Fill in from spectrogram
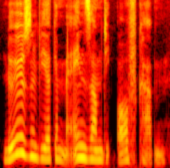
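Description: An old male music wizard with a long grey beard, as a woman puts him on. He talks low, slow and thoughtful, recorded close and dry. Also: expressive, dark tone, no echo. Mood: resolute.

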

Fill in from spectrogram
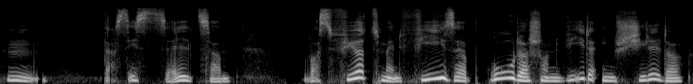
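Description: A man's voice: high-pitched, big pitch swings, slow pace, mellow, dry recording, clean studio sound, heavily acted. A woman playing an old bearded music wizard. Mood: thoughtful.

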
